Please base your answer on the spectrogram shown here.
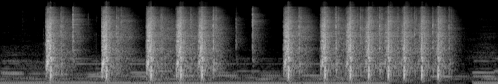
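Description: A Specna Arms SA-E09 airsoft M4 AEG fires sharp, close semi-auto shots, a dozen or so cracks spaced apart at first, then coming in quicker succession.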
